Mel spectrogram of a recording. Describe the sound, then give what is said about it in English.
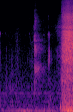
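Chewing of a crunchy bun: a couple of quiet bites, then a louder, sharp crunch at the end, with no talking. “the bun's crunchy on the corners.”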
